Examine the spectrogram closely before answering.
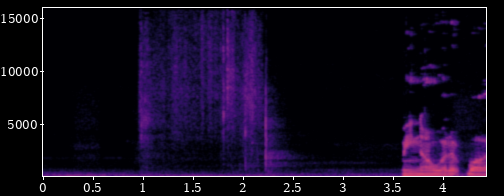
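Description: Paper rustles as a letter is picked up and unfolded.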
